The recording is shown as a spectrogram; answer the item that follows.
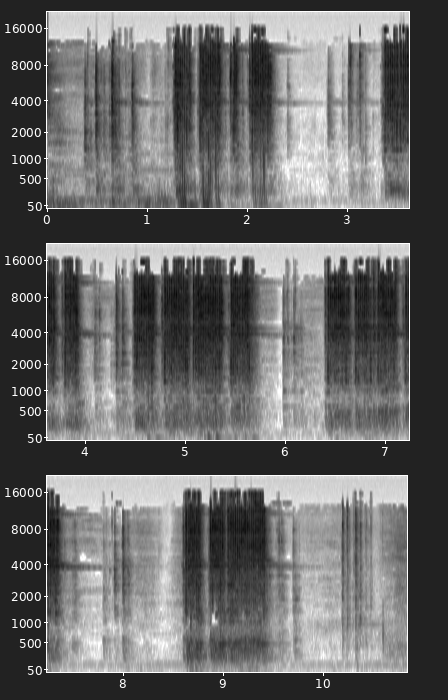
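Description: DeWalt cordless impact gun hammering on the trailer's shackle bolts in about five short bursts of a second or so each, with pauses between. It is tightening them to pull the out-of-line axle hole into place.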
